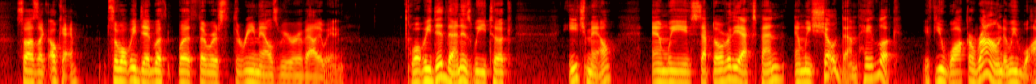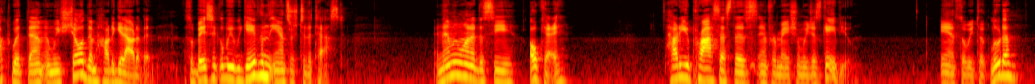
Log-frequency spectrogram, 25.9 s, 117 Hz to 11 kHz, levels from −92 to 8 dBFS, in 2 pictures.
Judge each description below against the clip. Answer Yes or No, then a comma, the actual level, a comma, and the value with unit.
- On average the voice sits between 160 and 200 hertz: No, low, 120 Hz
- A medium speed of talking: No, fast, 215 wpm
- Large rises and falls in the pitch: No, narrow, 2.6 semitones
